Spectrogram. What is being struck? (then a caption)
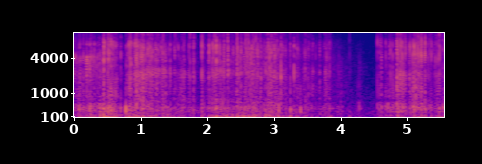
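Faux leather clutch bag with metal studs. Long nails scratch and tap across the metal studs of a hollow white faux leather clutch bag, making a dense, bright crackling and clicking with a low, hollow thump underneath. The scratching runs almost continuously, eases briefly just past the four-second mark, then picks back up at full intensity.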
